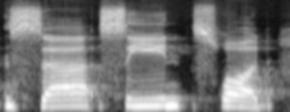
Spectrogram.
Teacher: زبان کی نوک جب نیچے کے 2 دانتوں کے اندرونی کنارے سے لگے تو زا، سین، صاد ادا ہوگا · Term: حروف صفیریہ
